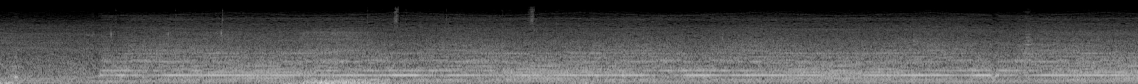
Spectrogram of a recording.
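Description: A racing car engine drones at a steady pitch.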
